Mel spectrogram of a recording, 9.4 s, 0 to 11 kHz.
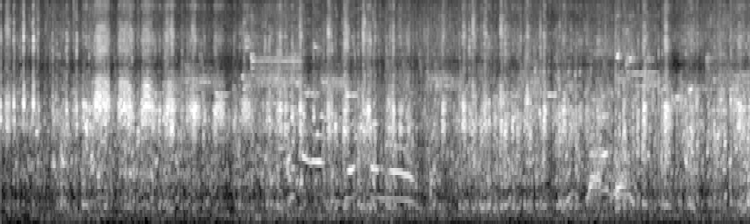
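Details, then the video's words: Huge flocks of snow geese flying over the George C. Reifel Migratory Bird Sanctuary, Delta, BC, Canada, on 24 March 2011: a dense, continuous chorus of overlapping nasal calls, with a few clearer rising honks standing out midway. "Snow geese flying and honking"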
